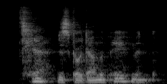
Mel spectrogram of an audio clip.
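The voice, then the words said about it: Put-on English accent. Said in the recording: “With an English accent.”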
